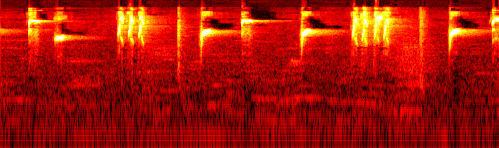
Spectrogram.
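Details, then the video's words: Purple-throated sunbird (kolibri ninja) in lively gacor full-isian style with rough shooting phrases: high thin whistles sharply rising then falling, mixed with quick buzzy stuttered bursts, irregularly spaced. "KONIN GACOR FULL ISIAN MATERI MEWAH - TEMBAKAN KASAR"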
